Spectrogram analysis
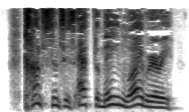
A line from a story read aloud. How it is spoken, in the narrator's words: Rennie cried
